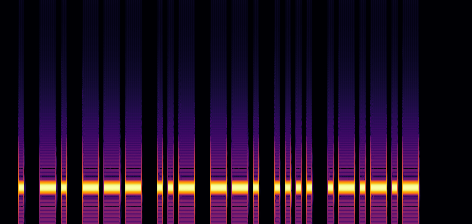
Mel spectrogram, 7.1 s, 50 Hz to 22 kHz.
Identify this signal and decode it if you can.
Morse code, heard as a keyed tone, about 15 wpm, 700 Hz. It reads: ENOUGH.
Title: Sentences from Top 1000 Words 15wpm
